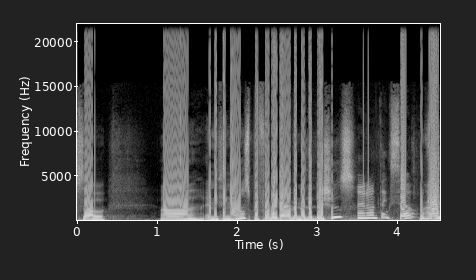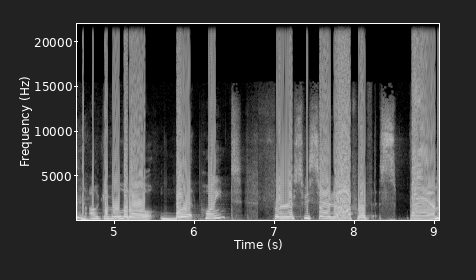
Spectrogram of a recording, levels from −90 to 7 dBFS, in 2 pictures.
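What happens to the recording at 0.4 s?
At 0.4 s the loudest peaks of the speech break into harsh, violent cracks, far sharper than ordinary clipping. This is integer overflow, present throughout the clip: the signal is driven about 8 dB too hot, and the few percent of samples that pass the integer limit wrap to the opposite sign instead of being held there.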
